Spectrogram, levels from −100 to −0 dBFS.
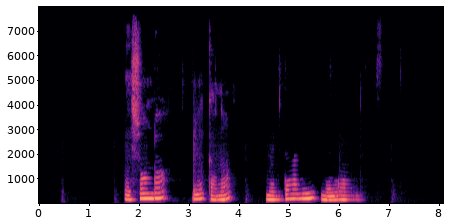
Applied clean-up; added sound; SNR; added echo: neural mask model DeepFilterNet 3.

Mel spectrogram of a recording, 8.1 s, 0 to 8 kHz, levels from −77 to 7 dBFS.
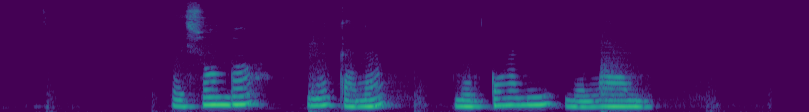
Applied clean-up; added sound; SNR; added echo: neural separator model SepFormer DNS4.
